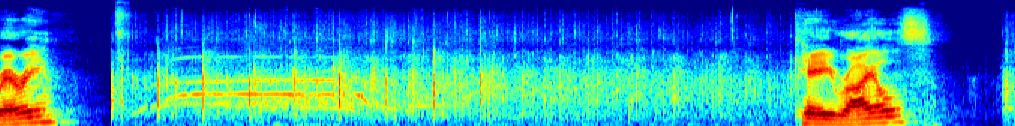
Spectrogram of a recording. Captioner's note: attendees cheering and clapping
